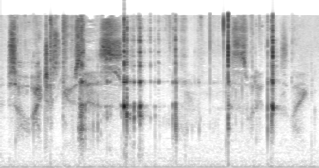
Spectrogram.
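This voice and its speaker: The speaker whispers, soft-spoken. The pace is very slow. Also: woman. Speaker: beauty ASMR creator. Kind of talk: soft-spoken makeup chat. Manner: soft close-mic ASMR whisper. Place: home room. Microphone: studio mic.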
